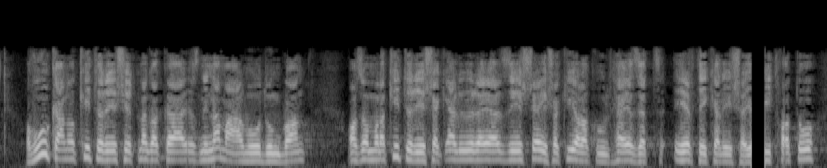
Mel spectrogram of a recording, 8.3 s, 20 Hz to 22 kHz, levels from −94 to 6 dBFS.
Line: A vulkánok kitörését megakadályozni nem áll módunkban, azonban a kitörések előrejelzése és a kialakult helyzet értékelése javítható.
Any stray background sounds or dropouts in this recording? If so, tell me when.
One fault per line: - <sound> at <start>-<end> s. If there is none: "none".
- dropout at 7.5-7.7 s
